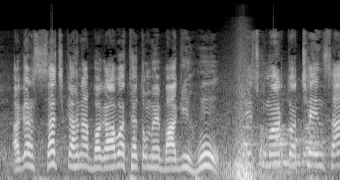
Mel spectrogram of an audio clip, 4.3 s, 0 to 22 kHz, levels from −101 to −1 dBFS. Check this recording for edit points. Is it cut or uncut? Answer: cut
